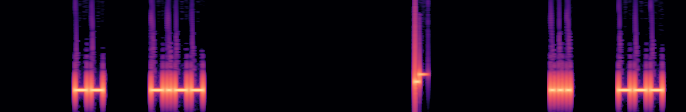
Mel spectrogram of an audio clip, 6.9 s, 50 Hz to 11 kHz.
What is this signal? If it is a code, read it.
Morse code, heard as a keyed tone, about 31 wpm, spaced as for 14 wpm, 690 Hz. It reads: MY SO
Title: 4x Character Spacing - Top 100 Words - 30wpm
